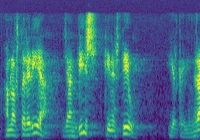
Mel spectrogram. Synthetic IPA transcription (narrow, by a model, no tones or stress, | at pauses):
əmlawst̪eleɾiaʒanbiskinest̪iw | ielˠkeβind̪ɾa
